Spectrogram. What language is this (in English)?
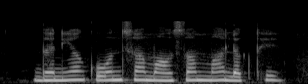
Chhattisgarhi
